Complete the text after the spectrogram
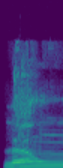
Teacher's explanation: lau tanwin ketemu wau, nah, harus sembari masuk hidung nahannya. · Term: gunah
